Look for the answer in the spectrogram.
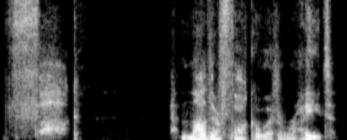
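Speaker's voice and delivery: breathy whispered realization; whispered inner thought. Retold or imitated. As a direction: whisper it as if the thought just landed.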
